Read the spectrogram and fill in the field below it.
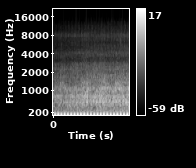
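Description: A motorcycle rides a bumpy dirt road near flower nurseries, its engine thumping in a fast, steady, loud pulse close to the microphone, with no voices over it.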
